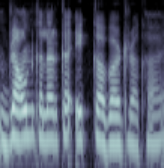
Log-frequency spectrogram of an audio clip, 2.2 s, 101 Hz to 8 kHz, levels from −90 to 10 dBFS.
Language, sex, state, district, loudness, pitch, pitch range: Hindi, female, Goa, North and South Goa, -17 LUFS, 215 Hz, 200-220 Hz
